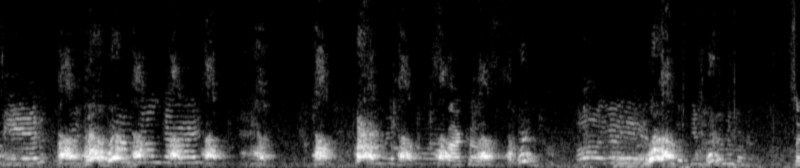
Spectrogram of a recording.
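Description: Dogs and puppies vocalizing in a run of short pitched calls, mixed with people's voices.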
